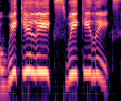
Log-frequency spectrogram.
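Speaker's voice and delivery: high, drawn-out mock enthusiasm; hammed-up high, loud praise; mock cheering. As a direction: chant it like a fake fan. Imitating the candidate's enthusiasm.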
